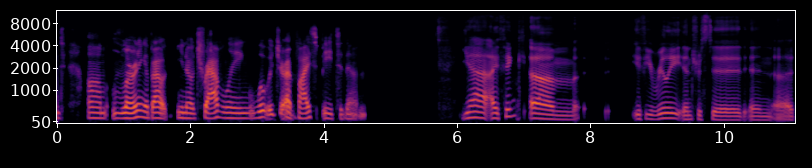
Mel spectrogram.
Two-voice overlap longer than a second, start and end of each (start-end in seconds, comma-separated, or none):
none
